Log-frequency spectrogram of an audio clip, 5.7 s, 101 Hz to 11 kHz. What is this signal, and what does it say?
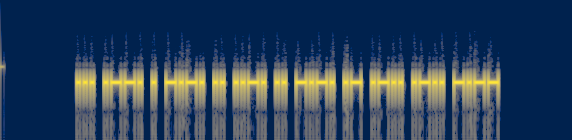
Morse code, heard as a keyed tone, about 34 wpm, 700 Hz. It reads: SPECIFICALLY
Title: Sentences from Top 1100 Words - New Word Drill - 35wpm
